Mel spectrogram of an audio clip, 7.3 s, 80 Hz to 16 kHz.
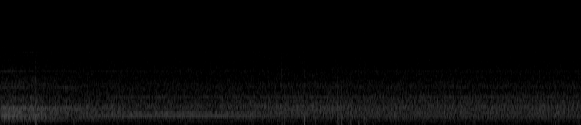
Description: Here's a short video illustrating the Coil Whine & Humming noise out of my brand new Fengmi 4K. If no video music is playing, it's very noticeable.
